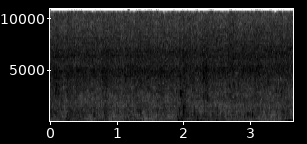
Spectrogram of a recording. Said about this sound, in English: your 2nd can of kidney beans. This is the light red batch. Which you, again, want to dump into your colander, strainer, whatever, and make sure they're all out of the bottom of the can. Why is this so hard? Rinse them off.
